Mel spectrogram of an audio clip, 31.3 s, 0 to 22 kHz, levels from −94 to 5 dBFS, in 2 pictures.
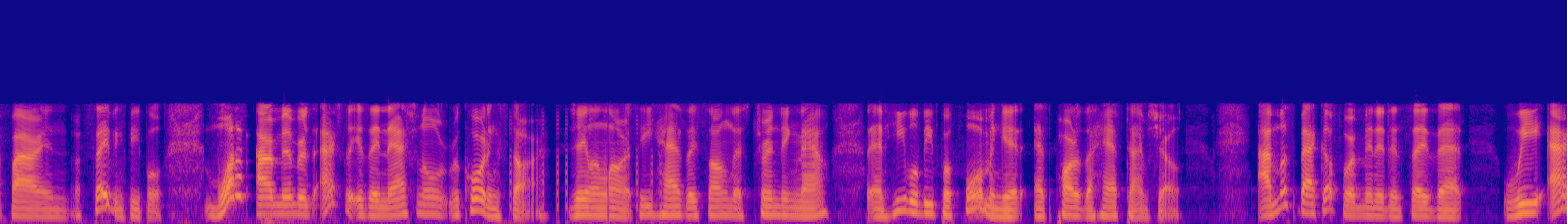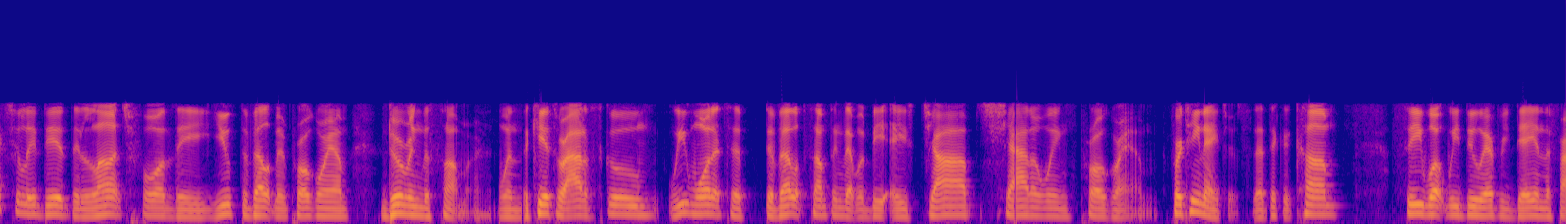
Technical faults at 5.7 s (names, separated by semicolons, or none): GSM signalling bursts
